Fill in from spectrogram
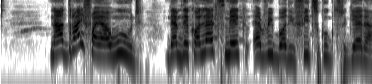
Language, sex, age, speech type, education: Nigerian Pidgin, female, 30-45, spontaneous, tertiary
